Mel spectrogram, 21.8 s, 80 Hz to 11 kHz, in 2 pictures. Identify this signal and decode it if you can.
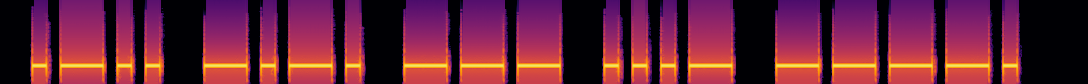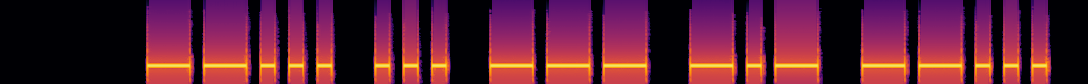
Morse code, heard as a keyed tone, about 8 wpm, 800 Hz. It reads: LCOV9 7SOK7
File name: 8wpm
